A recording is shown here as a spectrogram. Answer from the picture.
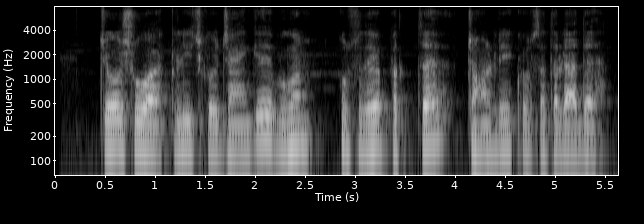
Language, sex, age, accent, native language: Uzbek, male, 25-34, Farg'ona, Uzbek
